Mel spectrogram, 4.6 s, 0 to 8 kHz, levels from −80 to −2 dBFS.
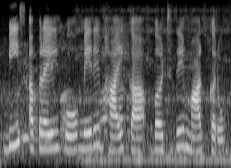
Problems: none marked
